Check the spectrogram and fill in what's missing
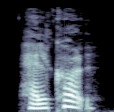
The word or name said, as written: halvkold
